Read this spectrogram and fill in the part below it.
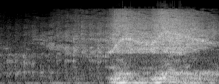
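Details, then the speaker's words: Triumph Sprint 955i that sat for years, after fuel pump delivery was restored: quiet, then the engine catches and revs up cleanly with a steady rising note. It runs for the first time; plugs, oil and filters still to be replaced. Normal running. "So, it runs. I don't know how these bikes actually sound when they're running."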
